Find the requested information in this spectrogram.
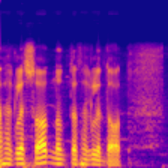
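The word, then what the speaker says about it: ض: নুক্তা না থাকলে সদ, নুক্তা থাকলে দদ। ত য ত এর উচ্চারণ মোটা করে ত আর য এটা যেহেবার আগা দাঁত সামনের উপরে দুই দাতের আগার সাথে লাগিয়ে উচ্চারণ করতে হবে।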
